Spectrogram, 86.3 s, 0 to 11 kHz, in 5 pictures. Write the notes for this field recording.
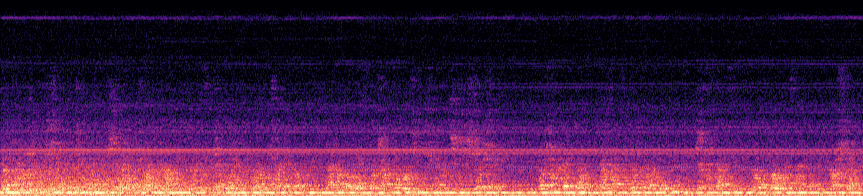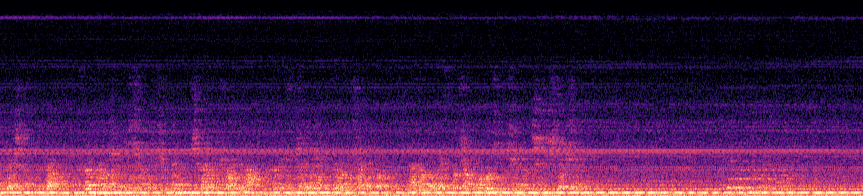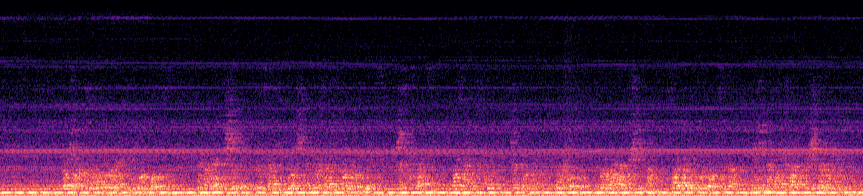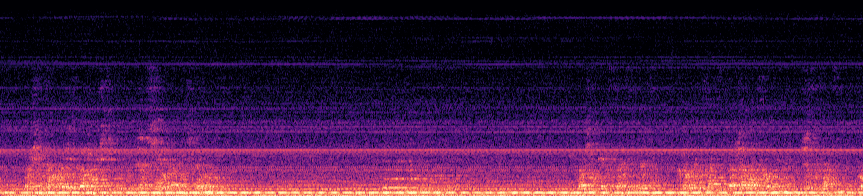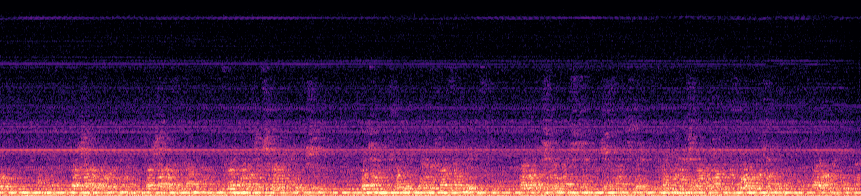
recorded on a platform of "summer station". local train idling. there is nobody on the platform to listen to the announcements about trains on different platforms. (roland -r07)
